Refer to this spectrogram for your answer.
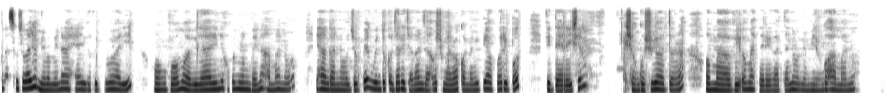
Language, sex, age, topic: Oshiwambo, female, 18-24, finance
